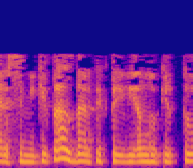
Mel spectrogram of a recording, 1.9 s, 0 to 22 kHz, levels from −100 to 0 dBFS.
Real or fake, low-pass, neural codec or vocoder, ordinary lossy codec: fake; 7.2 kHz; vocoder, 22.05 kHz, 80 mel bands, HiFi-GAN; MP3, 24 kbps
